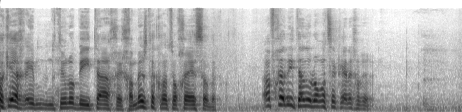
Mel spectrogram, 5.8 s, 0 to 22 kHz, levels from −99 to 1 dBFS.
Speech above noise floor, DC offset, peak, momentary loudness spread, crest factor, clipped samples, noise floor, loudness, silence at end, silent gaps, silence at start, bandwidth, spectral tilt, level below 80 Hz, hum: 26 dB; under 0.1%; 0 dBFS; 11 LU; 16 dB; under 0.1%; -42 dBFS; -17 LUFS; 0.35 s; none; 0 s; 16 kHz; -6.5 dB/octave; -52 dBFS; none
